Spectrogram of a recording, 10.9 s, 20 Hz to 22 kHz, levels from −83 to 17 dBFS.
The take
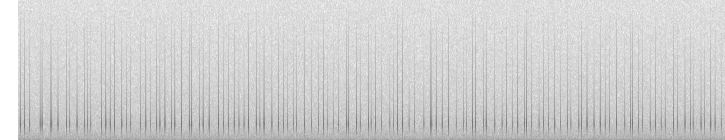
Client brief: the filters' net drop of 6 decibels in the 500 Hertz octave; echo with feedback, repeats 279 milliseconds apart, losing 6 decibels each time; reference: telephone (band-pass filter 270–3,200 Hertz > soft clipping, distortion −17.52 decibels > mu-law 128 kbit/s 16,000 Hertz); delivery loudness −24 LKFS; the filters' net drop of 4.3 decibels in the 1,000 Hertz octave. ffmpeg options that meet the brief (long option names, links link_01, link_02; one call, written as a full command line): ffmpeg -i in.wav -af "highpass=270,lowpass=3200,equalizer=frequency=500:width_type=o:gain=-6,equalizer=frequency=1000:width_type=o:gain=-4,aecho=1:1:279|558|837|1116|1395|1674:0.501|0.251|0.125|0.0626|0.0313|0.0157,asoftclip=threshold=-13.5dB,volume=12dB" -ar 16000 -c:a pcm_mulaw out.wav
